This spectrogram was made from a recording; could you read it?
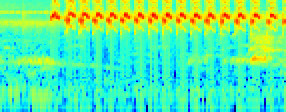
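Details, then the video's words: Crested jay giving a loud, high, dry rattle of rapid repeated notes, about seven a second, kept up steadily for over two seconds. "sogon gacor ngleper"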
